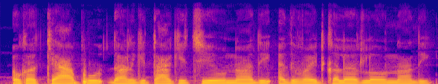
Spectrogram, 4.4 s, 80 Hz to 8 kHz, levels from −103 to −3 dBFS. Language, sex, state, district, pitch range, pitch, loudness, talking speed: Telugu, male, Telangana, Mahabubabad, 130-140 Hz, 135 Hz, -17 LUFS, 135 wpm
